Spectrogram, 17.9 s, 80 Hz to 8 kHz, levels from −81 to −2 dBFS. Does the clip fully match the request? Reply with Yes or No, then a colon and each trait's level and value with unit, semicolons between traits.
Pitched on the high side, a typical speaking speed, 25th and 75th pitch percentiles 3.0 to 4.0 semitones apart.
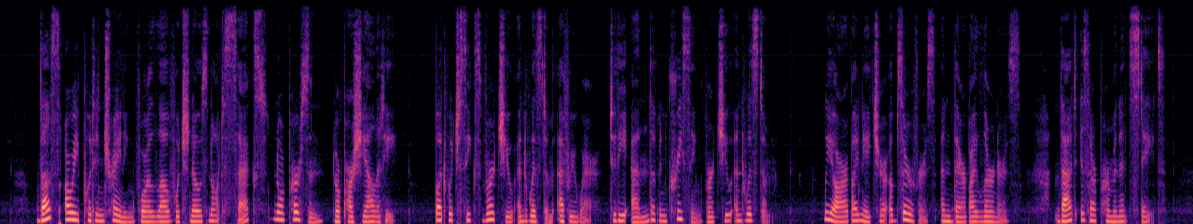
Yes: high, 195 Hz; average, 150 wpm; average, 3.4 semitones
